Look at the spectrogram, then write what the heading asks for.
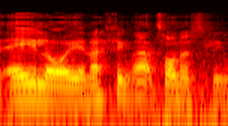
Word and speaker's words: Aloy: they went for the calling her alloy like metal but they pronounce it aloy and I think that's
